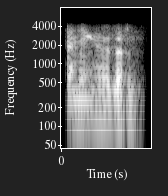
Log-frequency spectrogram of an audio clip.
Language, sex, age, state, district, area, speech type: Hindi, male, 45-60, Uttar Pradesh, Ayodhya, rural, conversation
